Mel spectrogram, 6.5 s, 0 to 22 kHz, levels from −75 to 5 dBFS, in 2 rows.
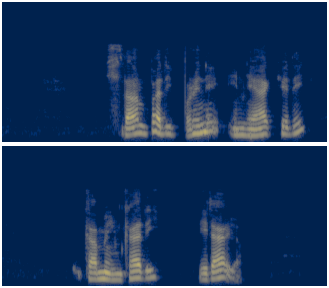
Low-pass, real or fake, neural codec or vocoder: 7.2 kHz; fake; codec, 24 kHz, 0.9 kbps, WavTokenizer, medium speech release version 1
